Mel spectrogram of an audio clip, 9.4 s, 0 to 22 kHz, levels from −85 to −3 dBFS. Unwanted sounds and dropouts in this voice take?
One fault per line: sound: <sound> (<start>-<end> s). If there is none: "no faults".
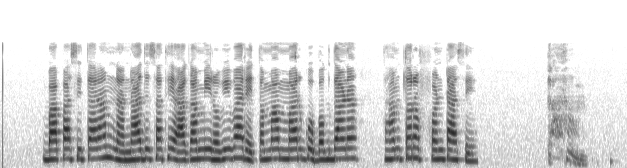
sound: cough (8.2-9.0 s)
